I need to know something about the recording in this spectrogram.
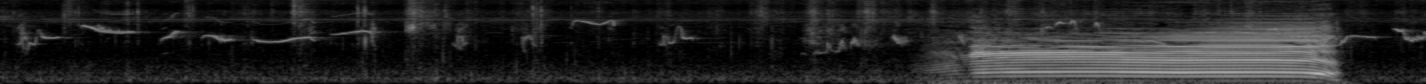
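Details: Fat cow among a tame herd herded in the afternoon, calling the female with a long steady moo of about two seconds, rich in stacked harmonics, after a stretch of busy bird chirps and whistles.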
